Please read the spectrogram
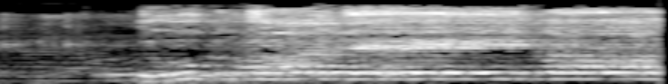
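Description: Kirtan singing: after a brief lull in the music, a voice slides upward about half a second in and holds one long, steady note.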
